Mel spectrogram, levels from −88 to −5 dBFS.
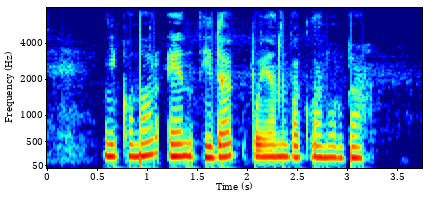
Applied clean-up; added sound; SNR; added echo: none; none; none; none.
